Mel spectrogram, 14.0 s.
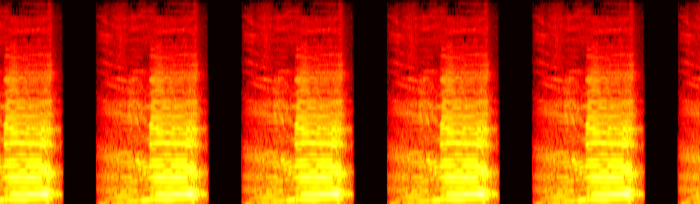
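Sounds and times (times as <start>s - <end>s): cow mooing: 0.0s - 1.3s, 2.0s - 4.2s, 4.9s - 7.1s, 7.8s - 10.0s, 10.7s - 12.9s, 13.6s - 14.0s.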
